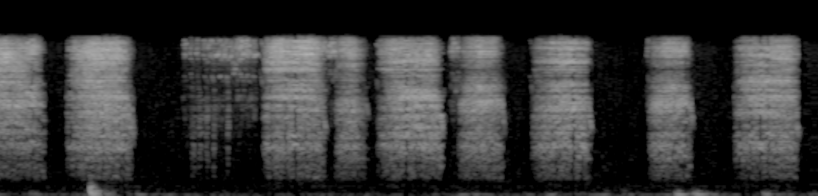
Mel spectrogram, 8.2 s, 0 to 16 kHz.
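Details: Barn owl at its nest with a mouse as prey, 23 September 2019: a run of eight loud, harsh, broadband hissing screeches, each about half a second long, separated by short pauses, with faint low thumps in between.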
